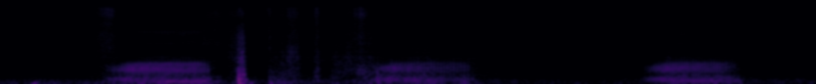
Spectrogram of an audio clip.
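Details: Three rhythmic, rattling, buzzy snores roughly every two seconds, with a few soft clicks between them, from a sleeping young child recorded in the past: ordinary snoring.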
